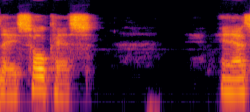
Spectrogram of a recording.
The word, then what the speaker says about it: sulcus: of those one sokai is actually called a sulcus and that's spelled uh s-u-l-c-u-s okay so just be aware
